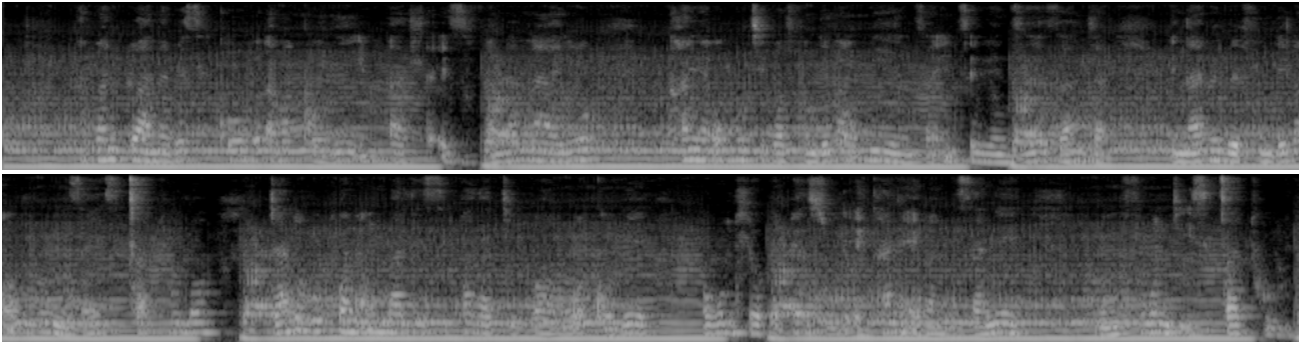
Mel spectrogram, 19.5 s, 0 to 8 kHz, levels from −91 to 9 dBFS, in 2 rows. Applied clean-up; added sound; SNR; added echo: none; Musical instrument; -2 dB; reverberation time 0.3 s.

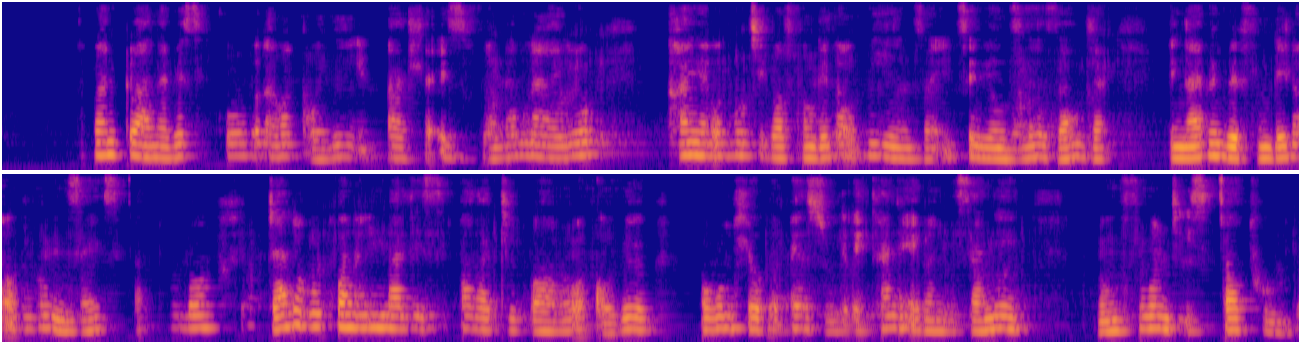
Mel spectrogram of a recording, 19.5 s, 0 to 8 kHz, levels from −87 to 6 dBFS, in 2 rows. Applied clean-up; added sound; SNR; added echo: neural mask model DeepFilterNet 3.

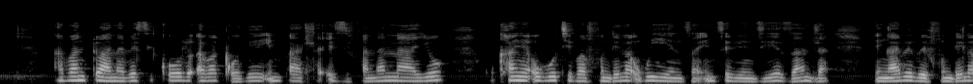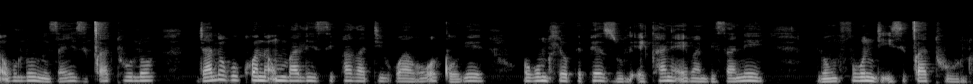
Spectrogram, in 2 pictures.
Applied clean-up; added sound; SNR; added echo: none; none; none; none.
